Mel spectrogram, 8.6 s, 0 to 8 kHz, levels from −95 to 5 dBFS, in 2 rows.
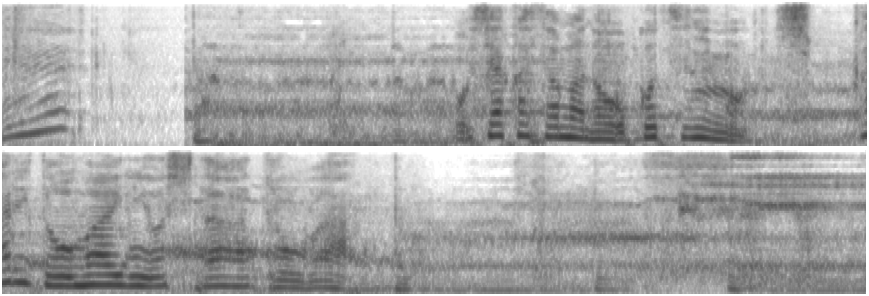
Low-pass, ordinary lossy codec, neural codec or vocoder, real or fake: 7.2 kHz; none; codec, 16 kHz, 8 kbps, FunCodec, trained on LibriTTS, 25 frames a second; fake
